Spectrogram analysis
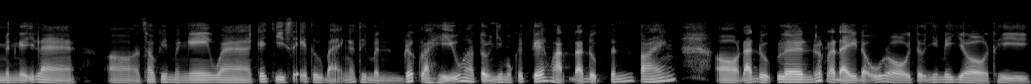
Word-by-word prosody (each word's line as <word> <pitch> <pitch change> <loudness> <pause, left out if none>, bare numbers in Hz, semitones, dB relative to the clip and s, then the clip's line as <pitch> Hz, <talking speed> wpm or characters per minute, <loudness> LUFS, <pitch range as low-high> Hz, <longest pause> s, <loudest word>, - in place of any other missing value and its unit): mình 100 -1 -3
nghĩ 95 - +1
là, 95 -7 0 0.3
ờ, 90 -1 -6
sau 115 -1 -1
khi 120 +1 -3
mà 105 -3 -5
nghe 105 +1 +1
qua 105 -1 0
cái 125 +1 0
chia 115 -3 -1
sẻ 110 - -4
từ 110 - -1
bạn 100 - -5
á 115 - -4
thì 120 -4 -4
mình 90 -1 -6
rất 155 - +1
là - - +4
hiểu 95 - 0
ha. 145 -4 +1
Tự - - +2
nhiên 110 +3 -2
một 100 - -4
cái 130 - -3
kế 140 - +7
hoạch 160 -2 0
đã - - +2
được - - -2
tính 135 +7 -3
toán, 140 - +1 0.4
ờ, 100 -1 +1
đã - - +5
được 110 +1 -1
lên 120 -1 +6
rất 170 +5 -1
là - - +4
đầy 95 -1 +5
đủ 130 - 0
rồi, 100 -8 +1
tự - - -2
nhiên 115 +1 -5
bây 115 0 -1
giờ 95 -5 +2
thì 90 -5 -3
105 Hz, 260 wpm, -24 LUFS, 95-120 Hz, 0.4 s, kế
